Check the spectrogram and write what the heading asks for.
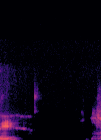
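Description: A man's voice trailing off at the end of a word, then near silence, and a short, faint breath just before he speaks again.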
